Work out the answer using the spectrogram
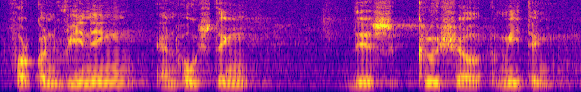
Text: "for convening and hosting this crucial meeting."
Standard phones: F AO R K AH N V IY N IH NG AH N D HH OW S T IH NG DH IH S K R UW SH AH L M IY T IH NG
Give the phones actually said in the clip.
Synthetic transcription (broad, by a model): F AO R K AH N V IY N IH NG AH N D HH OW S T IH NG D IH S K R UW SH AH L M IY T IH NG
